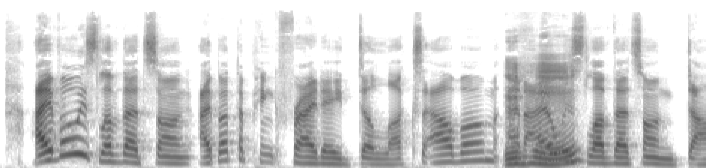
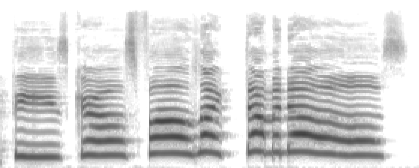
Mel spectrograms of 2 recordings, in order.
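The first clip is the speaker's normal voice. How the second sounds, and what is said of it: Sung in high falsetto. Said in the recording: “That's really high up in my register. ... I did my deep falsetto.”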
